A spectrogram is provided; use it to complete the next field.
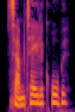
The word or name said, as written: samtalegruppe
